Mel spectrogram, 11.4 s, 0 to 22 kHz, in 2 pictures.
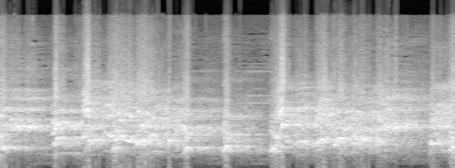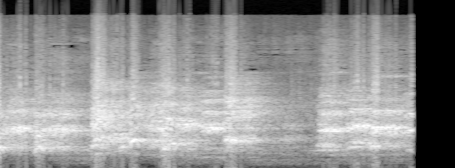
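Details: Dogs barking on 15 February 2020 at a dog lot: loud, dense, overlapping barks and yips fire in irregular bursts throughout, with a short quieter dip near the end before an abrupt stop.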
